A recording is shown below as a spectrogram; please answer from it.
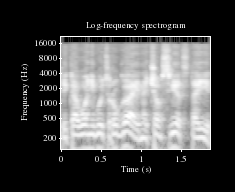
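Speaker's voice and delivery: plain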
